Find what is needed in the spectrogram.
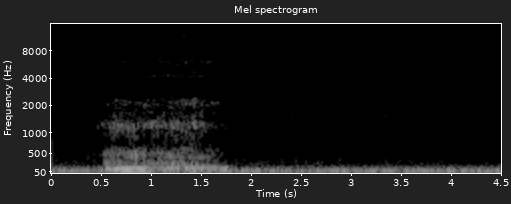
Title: S-norah 😴 the weimaraner snoring on the couch with Coco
